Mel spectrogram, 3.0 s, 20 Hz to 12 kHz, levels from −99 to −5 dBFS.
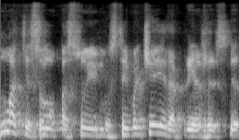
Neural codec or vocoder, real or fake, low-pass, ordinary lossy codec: codec, 24 kHz, 3 kbps, HILCodec; fake; 10.8 kHz; Opus, 64 kbps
